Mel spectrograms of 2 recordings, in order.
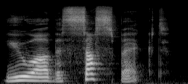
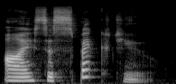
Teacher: Number two, words which can be used as both nouns and verbs. The noun has stress on the first syllable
